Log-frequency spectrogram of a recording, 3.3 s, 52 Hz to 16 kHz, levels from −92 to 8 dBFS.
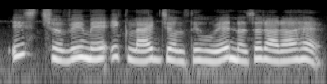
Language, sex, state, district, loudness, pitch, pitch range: Hindi, female, Assam, Kamrup Metropolitan, -12 LUFS, 280 Hz, 260-300 Hz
